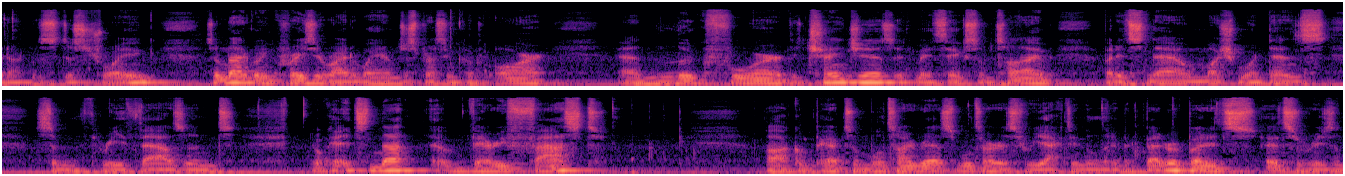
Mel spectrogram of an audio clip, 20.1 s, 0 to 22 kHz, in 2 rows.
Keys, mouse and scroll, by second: 0.1 shift+click, 0.9 middle click, 2.9 middle click, 3.5 ctrl+r, 7.6 alt+e, 8.6 alt+e, 11.2 shift+click, 12.3 shift+click, 15.1 middle click, 16.1 shift+middle click, 16.8 scroll down 1, 17.4 shift+click, 18.7 middle click, 19.3 shift+click.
